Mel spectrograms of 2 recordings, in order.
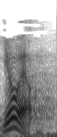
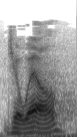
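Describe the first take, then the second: First: The name is said in a Hebrew way. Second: The name is said in an English way. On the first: "if you were in Israel, it'd be Yoel, because there's no J" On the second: "A more correct pronunciation that English people will say"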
